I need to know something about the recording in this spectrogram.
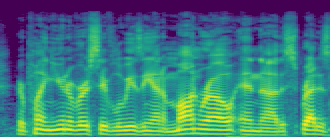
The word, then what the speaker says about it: Monroe: here which one you say this word monroe no it's monroe it's monroe that's how they pronounce it there are you do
